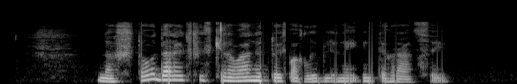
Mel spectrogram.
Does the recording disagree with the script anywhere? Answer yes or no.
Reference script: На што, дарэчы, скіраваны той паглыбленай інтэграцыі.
no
